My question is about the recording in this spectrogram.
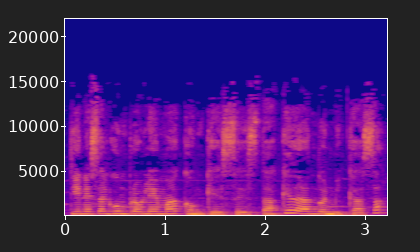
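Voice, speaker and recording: A woman's voice: a little high, fairly even intonation, moderate pace, faint music behind, natural voice. A woman reading the lines of a defensive, worried young man in a plain voice. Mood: guarded.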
